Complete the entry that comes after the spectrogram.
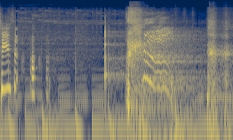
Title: Kawaii ECHO Sneeze ≧◡≦【】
